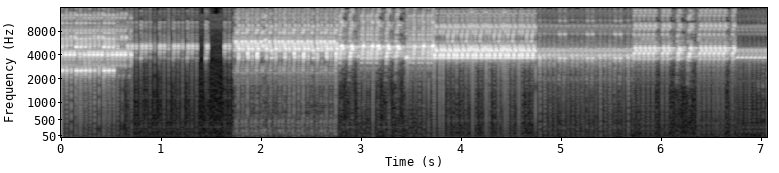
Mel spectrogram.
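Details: Lovebirds in a colony chatter shrilly, with a few choppy notes and short gaps, then a continuous high, rattling ngekek trill that keeps going to the end.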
